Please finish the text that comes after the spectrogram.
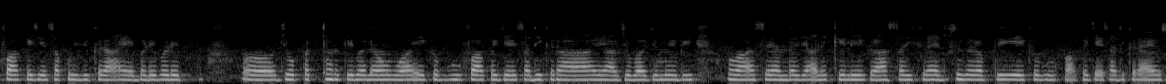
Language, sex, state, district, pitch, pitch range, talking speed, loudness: Hindi, female, Bihar, Lakhisarai, 220 Hz, 215-220 Hz, 230 wpm, -29 LUFS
